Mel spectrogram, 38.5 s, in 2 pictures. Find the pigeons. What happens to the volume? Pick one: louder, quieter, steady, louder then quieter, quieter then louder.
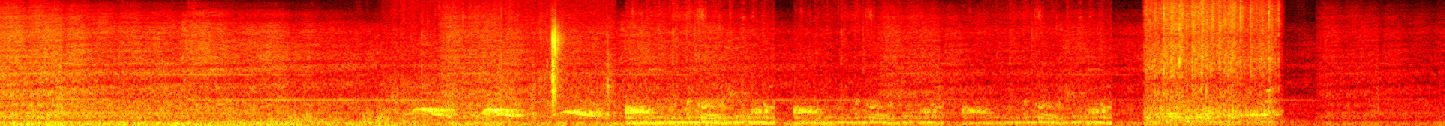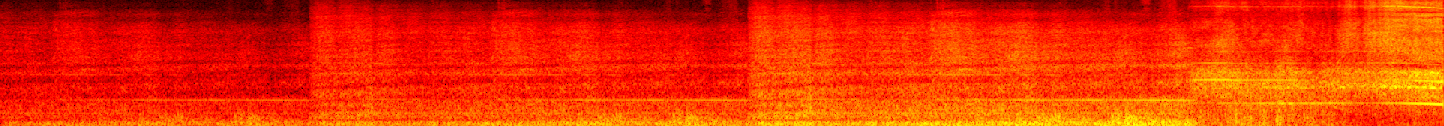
quieter then louder.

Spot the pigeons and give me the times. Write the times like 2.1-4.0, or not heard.
5.0-17.1.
